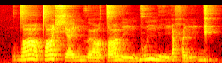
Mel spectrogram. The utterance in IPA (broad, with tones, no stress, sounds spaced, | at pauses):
dˤ æ˧˥˧ ɪ̯ tˤ ɵ˧˥˧ ɕ æ˩˧ ɲ ð œ˩ ʊ̯ tˤ y˩˧ ð i˩ ɲ ɡ u˧˥˧ ɲ ɦ i˩˧ ħ i˩˧ ɡ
